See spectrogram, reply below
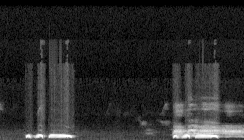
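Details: Spotted dove song played as a trapping lure: two cooing phrases of two brief notes plus a long drawn coo. A fainter, higher warbling bird is heard over the second phrase.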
